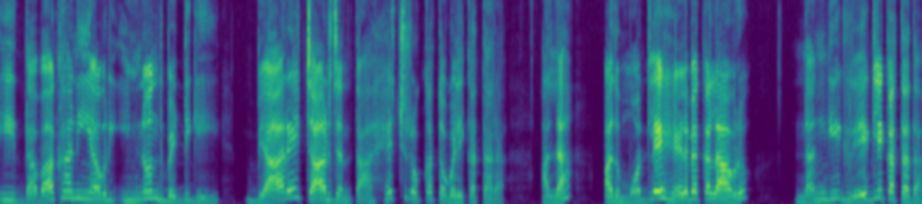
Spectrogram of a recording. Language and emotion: Kannada, angry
